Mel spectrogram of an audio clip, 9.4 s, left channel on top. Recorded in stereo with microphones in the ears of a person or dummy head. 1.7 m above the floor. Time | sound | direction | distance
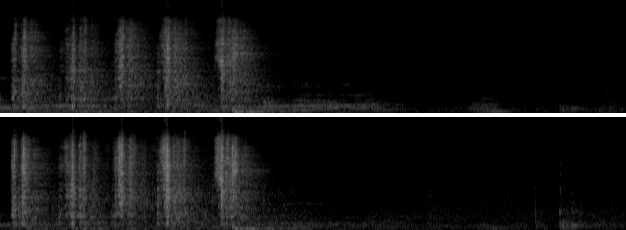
0.2 | scissors | 50° right (ahead or behind) | 3.5 m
